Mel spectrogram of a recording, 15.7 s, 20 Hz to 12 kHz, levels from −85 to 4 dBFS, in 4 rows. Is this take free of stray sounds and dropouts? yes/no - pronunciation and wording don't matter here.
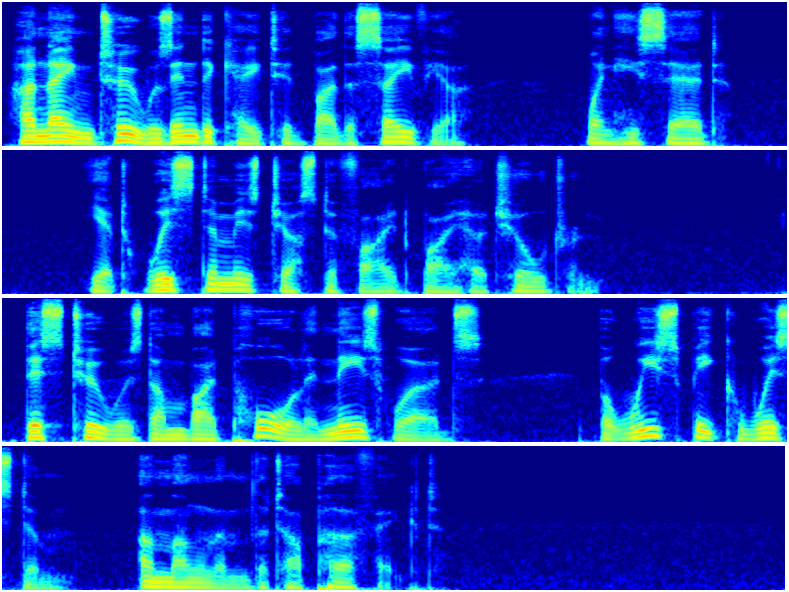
yes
